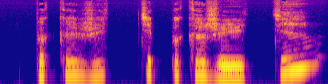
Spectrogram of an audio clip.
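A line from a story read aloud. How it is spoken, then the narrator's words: Measured thoughtful voice. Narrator (Russian): сказал он взвешенным задумчивым голосом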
